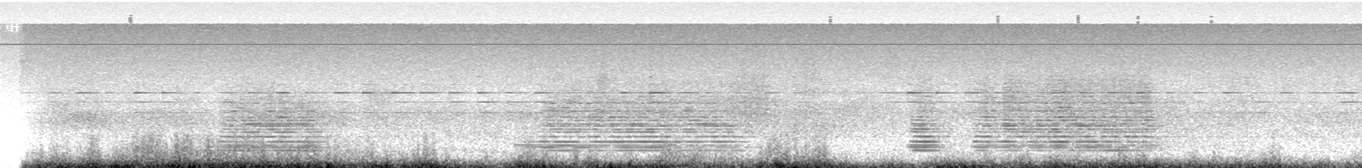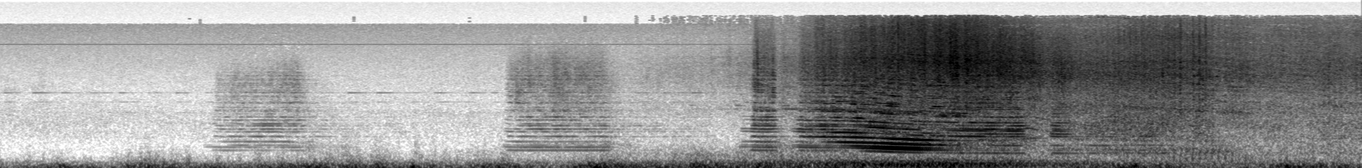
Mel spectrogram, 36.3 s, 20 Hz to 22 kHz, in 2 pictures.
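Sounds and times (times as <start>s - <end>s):
steady heavy low rumble of the moving passenger train: 0.3s - 36.3s
westbound California Zephyr passenger train horn sounding chord blasts: 2.9s - 4.5s, 7.1s - 10.1s, 12.1s - 15.6s, 21.0s - 22.6s, 24.9s - 26.7s, 28.0s - 33.6s.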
